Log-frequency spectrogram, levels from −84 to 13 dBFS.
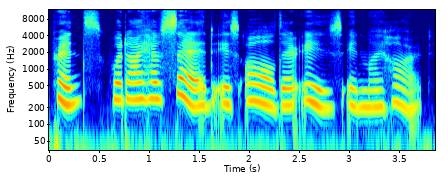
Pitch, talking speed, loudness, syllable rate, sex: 245 Hz, 185 wpm, -18 LUFS, 3.8 syllables/s, female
